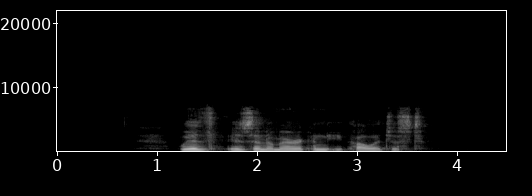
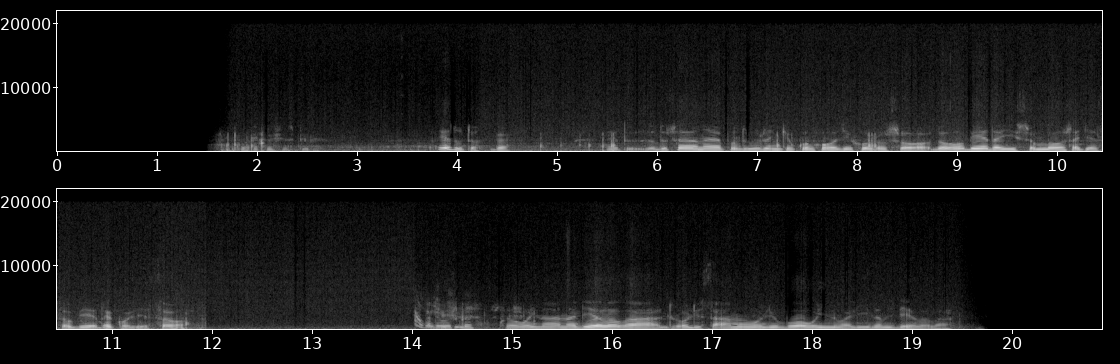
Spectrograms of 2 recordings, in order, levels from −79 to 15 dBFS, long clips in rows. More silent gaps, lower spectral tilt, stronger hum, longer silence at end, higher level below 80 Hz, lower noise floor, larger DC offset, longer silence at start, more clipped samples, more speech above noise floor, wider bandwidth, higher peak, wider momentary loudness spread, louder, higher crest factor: neither; second, -6 dB/octave vs -8 dB/octave; neither; second, 0.85 s vs 1.5 s; second, -78 dBFS vs -44 dBFS; about the same, -87 dBFS vs under -90 dBFS; neither; second, 1.25 s vs 1.65 s; neither; second, 60 dB vs over 73 dB; second, 7.2 kHz vs 19 kHz; second, -8 dBFS vs 0 dBFS; second, 16 LU vs 19 LU; second, -28 LUFS vs -17 LUFS; about the same, 20 dB vs 18 dB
